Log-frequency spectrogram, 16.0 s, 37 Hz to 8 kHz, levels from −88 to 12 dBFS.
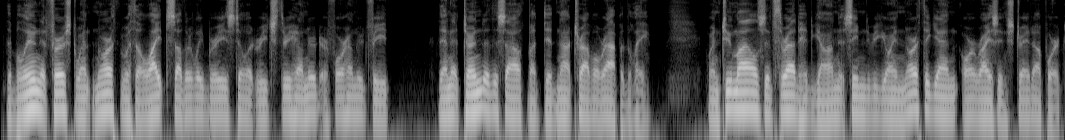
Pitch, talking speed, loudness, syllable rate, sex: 90 Hz, 185 wpm, -20 LUFS, 4.6 syllables/s, male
